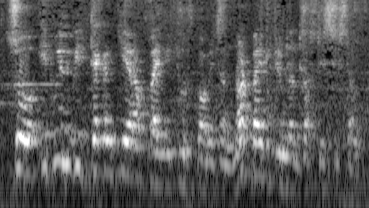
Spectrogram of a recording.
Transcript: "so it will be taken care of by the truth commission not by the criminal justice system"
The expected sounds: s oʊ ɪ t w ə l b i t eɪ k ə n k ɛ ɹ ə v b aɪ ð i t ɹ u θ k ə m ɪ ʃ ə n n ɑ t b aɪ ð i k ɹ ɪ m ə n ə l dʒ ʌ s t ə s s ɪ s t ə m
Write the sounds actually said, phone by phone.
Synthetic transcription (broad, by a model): s oʊ ɪ t w ə l b i t eɪ k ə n k ɛ ɹ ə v b aɪ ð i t u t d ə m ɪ s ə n n ɑ t b aɪ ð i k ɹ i m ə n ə l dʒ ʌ s t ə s s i s t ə m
